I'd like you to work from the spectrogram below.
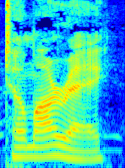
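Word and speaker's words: Tomar-Re: So the question is, basically, they showed a picture of Tomar Ray. Is that how we pronounce it? – It is, because Jeffrey Rush is playing him.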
